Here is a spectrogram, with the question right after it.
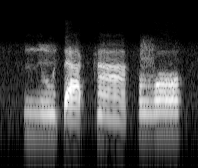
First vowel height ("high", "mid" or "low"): high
